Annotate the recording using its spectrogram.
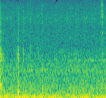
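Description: A few faint, light clicks as a fingertip taps the on-screen keypad of an Android car stereo's touchscreen, over a low steady hum.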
